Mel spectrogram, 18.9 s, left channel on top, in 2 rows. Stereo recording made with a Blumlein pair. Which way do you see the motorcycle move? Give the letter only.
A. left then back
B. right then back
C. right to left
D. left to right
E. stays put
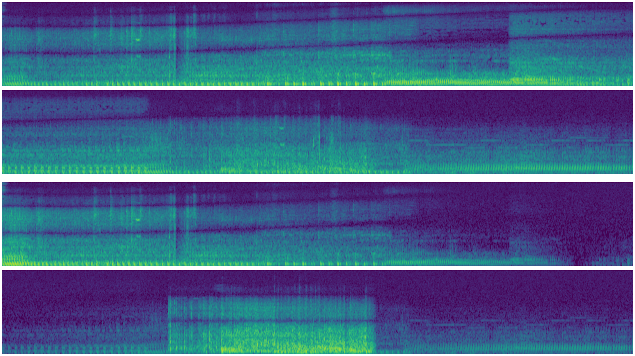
C.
